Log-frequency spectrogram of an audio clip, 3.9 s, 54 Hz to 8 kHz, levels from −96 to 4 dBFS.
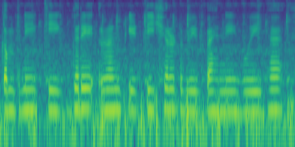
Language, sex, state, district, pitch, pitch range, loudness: Hindi, female, Haryana, Charkhi Dadri, 190 Hz, 180-190 Hz, -19 LUFS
